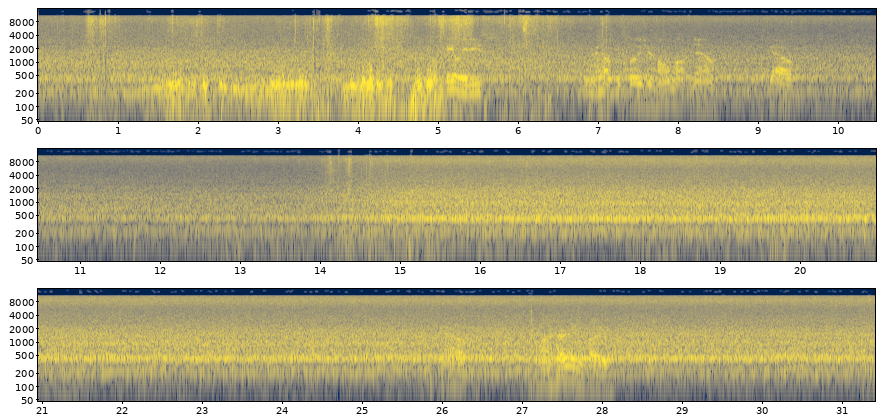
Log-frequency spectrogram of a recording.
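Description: A honey bee swarm buzzing steadily around an open hive box as it settles in. In the first several seconds there are scattered knocks and handling noises; from about halfway the buzzing grows louder and fuller and holds steady.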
